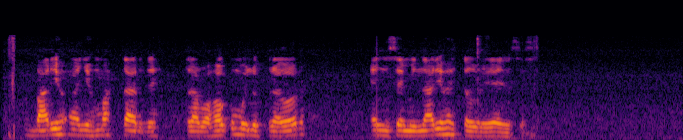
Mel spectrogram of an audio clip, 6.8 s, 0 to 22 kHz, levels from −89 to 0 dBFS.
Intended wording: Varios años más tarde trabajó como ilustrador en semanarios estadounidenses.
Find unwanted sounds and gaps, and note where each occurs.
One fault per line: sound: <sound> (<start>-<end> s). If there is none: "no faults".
no faults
